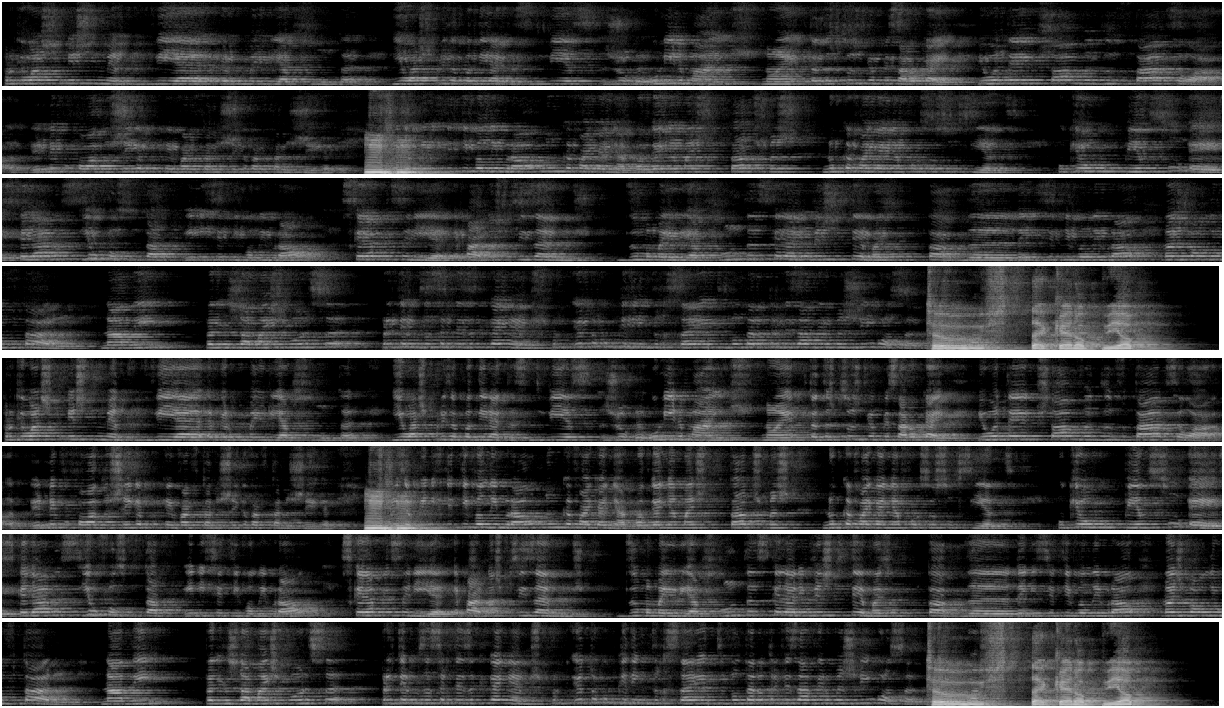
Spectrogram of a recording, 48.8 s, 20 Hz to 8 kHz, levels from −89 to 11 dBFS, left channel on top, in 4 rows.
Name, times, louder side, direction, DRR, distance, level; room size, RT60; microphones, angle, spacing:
voice 1, 0.0-3.6 3.9-19.2 19.5-20.1 20.4-22.2 22.8-27.5 27.8-30.2 30.5-37.3 37.6-38.2 38.6-40.0 40.4-45.8 46.2-46.6, right 2 dB, 45° right, 7 dB, 6.3 m, -34 dB
voice 2, 15.8-16.3 45.8-46.6 46.9-47.9, equal, 10° right, 4 dB, 1.4 m, -17 dB
28.0 x 23.0 x 8.7 m, 0.78 s
head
